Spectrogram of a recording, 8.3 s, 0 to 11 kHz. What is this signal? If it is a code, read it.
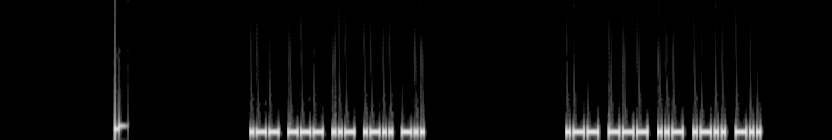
Morse code, heard as a keyed tone, about 33 wpm, 700 Hz. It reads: WOULD WOULD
